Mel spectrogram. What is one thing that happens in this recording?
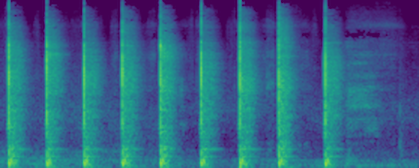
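A hand tool scrapes along a wooden axe handle in quick strokes.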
